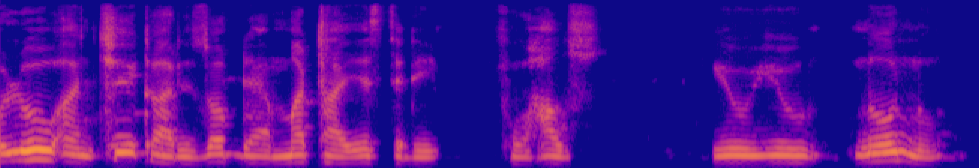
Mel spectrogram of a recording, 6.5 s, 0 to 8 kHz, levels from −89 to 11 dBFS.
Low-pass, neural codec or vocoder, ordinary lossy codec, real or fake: 7.2 kHz; codec, 16 kHz, 4 kbps, X-Codec, HuBERT features, trained on balanced general audio; none; fake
